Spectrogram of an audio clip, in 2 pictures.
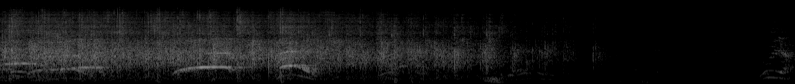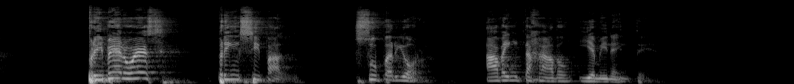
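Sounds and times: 
people cheering: 0.0 - 5.9
crowd clapping: 0.0 - 6.3
speech: 9.0 - 9.7, 10.4 - 10.9, 11.5 - 14.5.

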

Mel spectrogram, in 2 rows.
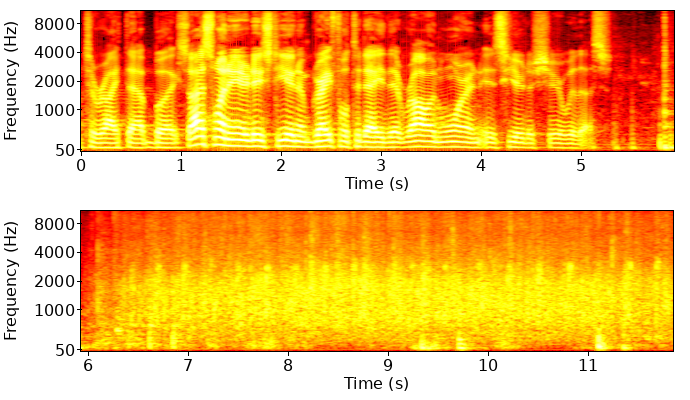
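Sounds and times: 
speech: 0.0 - 5.9
audience applause: 6.0 - 11.8.

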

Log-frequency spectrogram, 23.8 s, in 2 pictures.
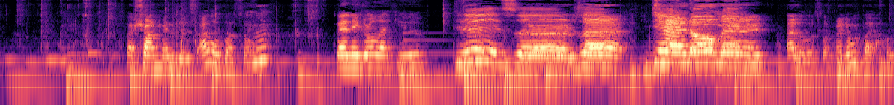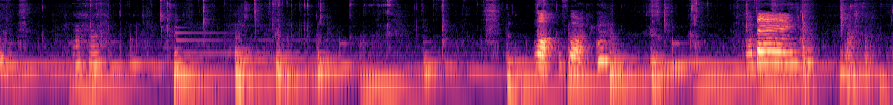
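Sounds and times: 
crunching lettuce for ASMR: 0.1 - 1.7, 3.9 - 4.4, 13.3 - 18.6, 20.5 - 21.9
speech: 1.7 - 11.9.

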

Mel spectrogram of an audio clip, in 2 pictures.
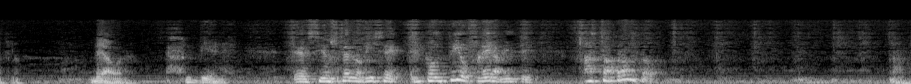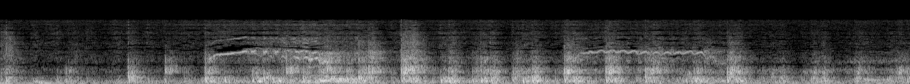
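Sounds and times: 
speech: 1.0 - 6.8
peasant's horse galloping off into the mist: 2.8 - 18.1
horse whinnying: 11.2 - 13.1, 14.7 - 16.8.

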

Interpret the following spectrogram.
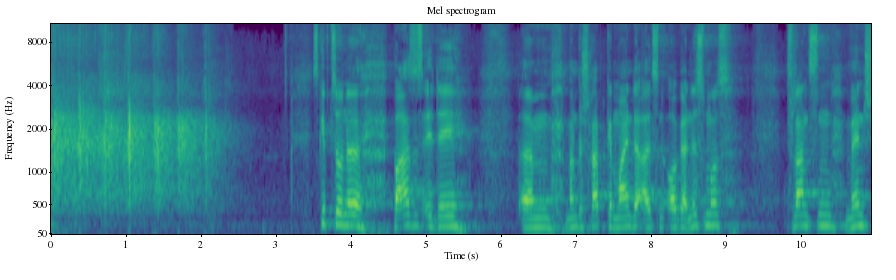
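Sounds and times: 
audience applause: 0.0 - 2.4
speech: 3.6 - 5.6, 6.2 - 9.2, 9.8 - 10.9.

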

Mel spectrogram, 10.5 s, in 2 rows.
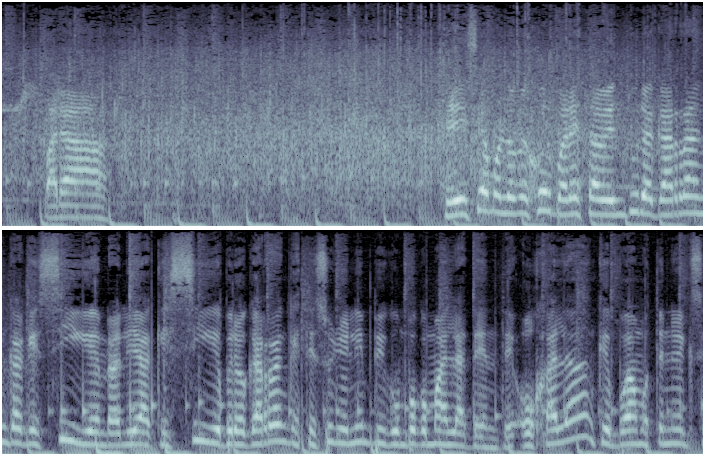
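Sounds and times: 
applause: 0.0 - 5.4
speech: 0.3 - 0.9, 3.3 - 10.5.

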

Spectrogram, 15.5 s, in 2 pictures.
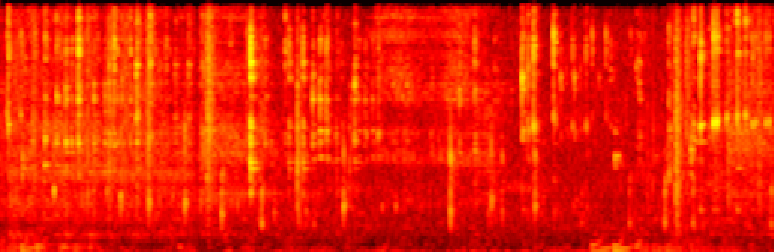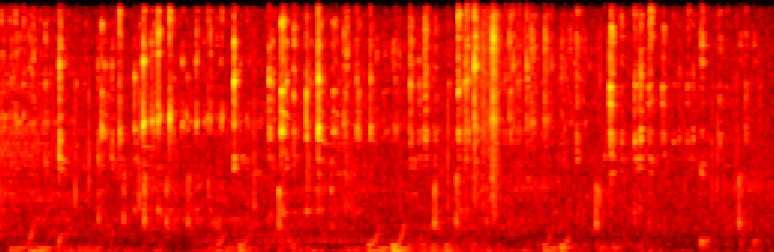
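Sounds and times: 
bubbles rising and popping in water: 0.0 - 1.2, 5.6 - 15.4
bright clicks and fizzing crackle: 0.0 - 15.4
low gurgling: 0.0 - 15.4.

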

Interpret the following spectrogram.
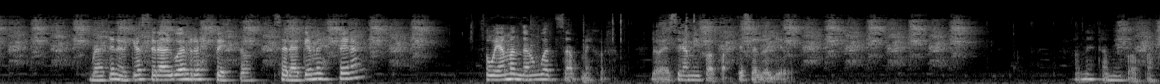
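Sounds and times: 
pet parrot squawking: 0.0 - 4.5, 6.6 - 9.9, 11.0 - 11.6
speech: 0.9 - 3.9, 4.8 - 8.1, 10.8 - 11.6.

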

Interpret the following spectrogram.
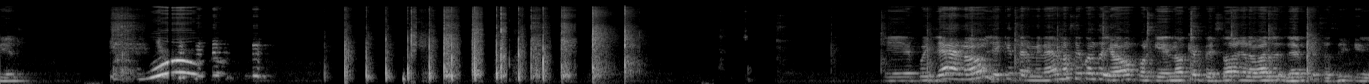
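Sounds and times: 
speech: 0.0 - 0.4, 1.1 - 2.7, 8.9 - 13.6
person whooping: 1.3 - 2.3
sharp evenly spaced claps: 3.2 - 6.6, 8.8 - 13.5.

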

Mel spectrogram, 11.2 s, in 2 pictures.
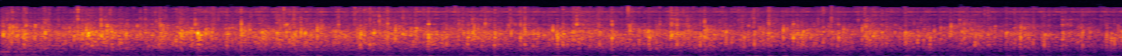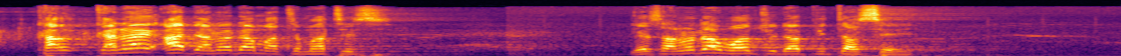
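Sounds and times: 
audience applause: 0.0 - 5.8
speech: 5.8 - 7.6, 8.8 - 10.3.

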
